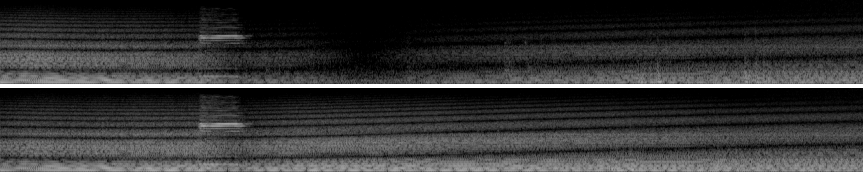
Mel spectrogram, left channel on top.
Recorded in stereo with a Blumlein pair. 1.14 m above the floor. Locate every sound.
0.0 s a drone: 10° left; by 8.7 s 75° right
2.0 s a car horn: 20° right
